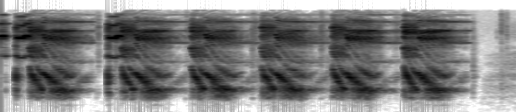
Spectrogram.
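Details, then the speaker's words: Vintage New Adventures of He-Man Power Sword toy, speaker repaired: electronic sound loops, six rising bursts about a second apart, with no button pressed; fault suspected in two buttons keeping it triggering, not confirmed. "It's making a noise. It's still pulsing and coming on without me pressing buttons."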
